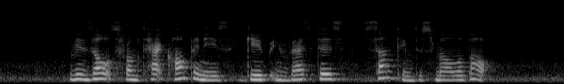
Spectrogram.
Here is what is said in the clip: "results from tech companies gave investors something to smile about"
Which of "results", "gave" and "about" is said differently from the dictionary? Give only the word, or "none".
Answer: none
